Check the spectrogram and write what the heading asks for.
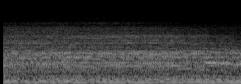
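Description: A low, steady foreboding tone from the show's soundtrack, a sustained ominous drone, heard through a television's speakers.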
